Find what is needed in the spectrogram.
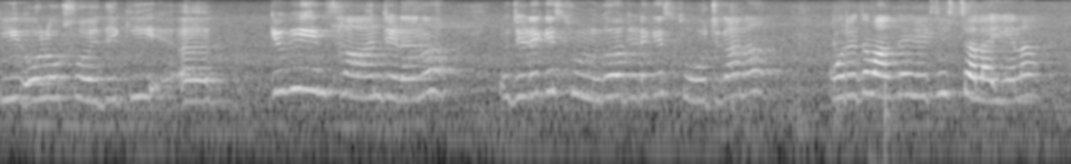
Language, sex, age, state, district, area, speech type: Dogri, female, 18-30, Jammu and Kashmir, Jammu, rural, spontaneous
